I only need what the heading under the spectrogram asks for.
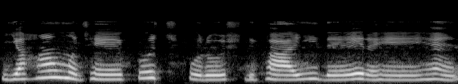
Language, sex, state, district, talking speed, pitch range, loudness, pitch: Hindi, female, Madhya Pradesh, Katni, 105 wpm, 215-255 Hz, -15 LUFS, 230 Hz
